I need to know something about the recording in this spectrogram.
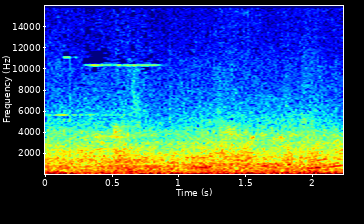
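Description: Steady low rumble of road traffic, with faint voices mixed in.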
